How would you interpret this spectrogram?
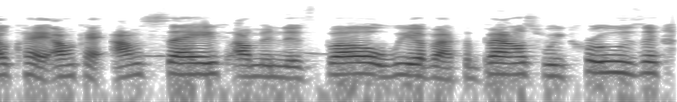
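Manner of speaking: low-pitched, cocky imitation of a seal; cool little show-off, voiced low; cheeky seal. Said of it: "he was a little cheeky".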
